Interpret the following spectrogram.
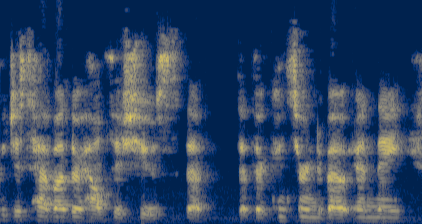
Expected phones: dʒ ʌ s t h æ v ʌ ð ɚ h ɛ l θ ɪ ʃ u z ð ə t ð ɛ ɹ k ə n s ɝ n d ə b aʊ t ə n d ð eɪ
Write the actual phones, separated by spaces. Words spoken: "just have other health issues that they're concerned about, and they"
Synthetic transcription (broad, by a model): dʒ ʌ s t h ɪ v ʌ ð ɚ h ɛ l θ ɪ ʃ u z ð ə t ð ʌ ɹ k ə n s ɝ n d ə b aʊ t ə n ð eɪ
